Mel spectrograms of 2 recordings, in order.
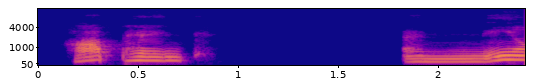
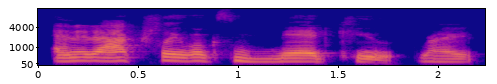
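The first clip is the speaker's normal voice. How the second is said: ordinary delivery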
